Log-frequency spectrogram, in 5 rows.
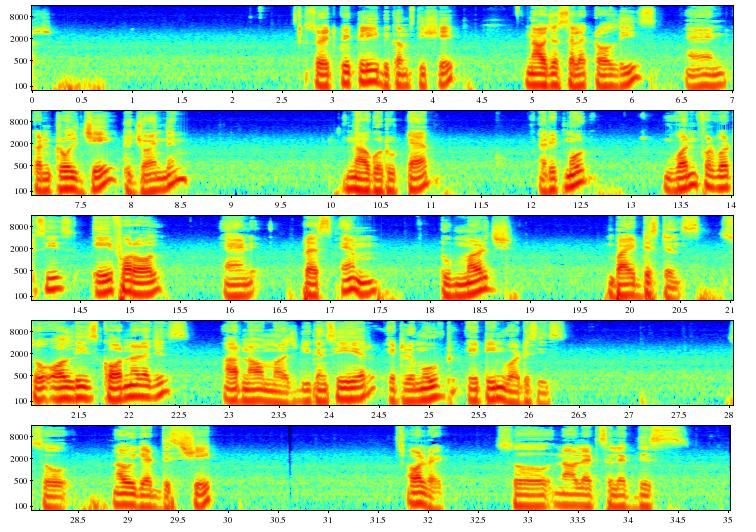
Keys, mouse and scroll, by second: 2.8-7.6 drag, 7.6 ctrl+j, 10.9 Tab, 13.5 1, 27.2 Tab, 27.7-30.7 middle drag, 32.0-33.5 middle drag, 33.5 scroll down 1, 33.8-35.0 shift+middle drag.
